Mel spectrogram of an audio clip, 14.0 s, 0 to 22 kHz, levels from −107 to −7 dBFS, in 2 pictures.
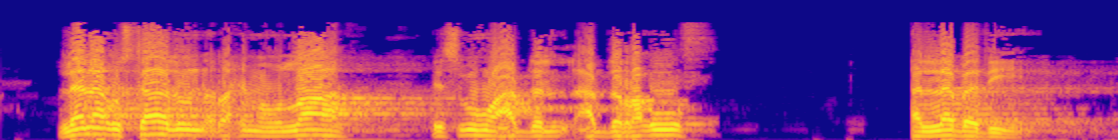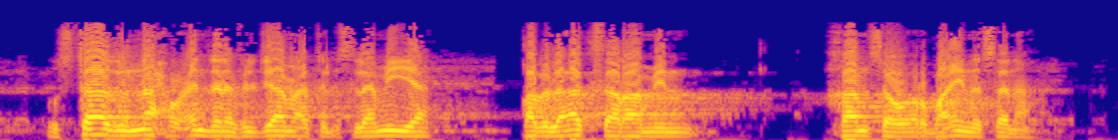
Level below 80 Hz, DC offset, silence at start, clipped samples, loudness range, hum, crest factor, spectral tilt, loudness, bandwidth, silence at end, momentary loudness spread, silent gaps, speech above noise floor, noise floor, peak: -44 dBFS; under 0.1%; 0.35 s; under 0.1%; 3 LU; none; 12 dB; -4.5 dB/octave; -12 LUFS; 11.5 kHz; 0.5 s; 11 LU; none; 64 dB; -76 dBFS; -2 dBFS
